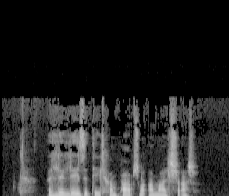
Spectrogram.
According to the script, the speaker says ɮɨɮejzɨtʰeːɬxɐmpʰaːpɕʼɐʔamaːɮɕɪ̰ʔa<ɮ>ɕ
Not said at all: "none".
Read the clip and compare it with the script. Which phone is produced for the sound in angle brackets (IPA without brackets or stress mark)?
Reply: none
